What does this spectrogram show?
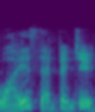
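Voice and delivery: eerie, unsettling creepy-doll voice. Mimicking another speaker's question to tease them: imitating a creepy tone. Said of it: "Don't say it like that".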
